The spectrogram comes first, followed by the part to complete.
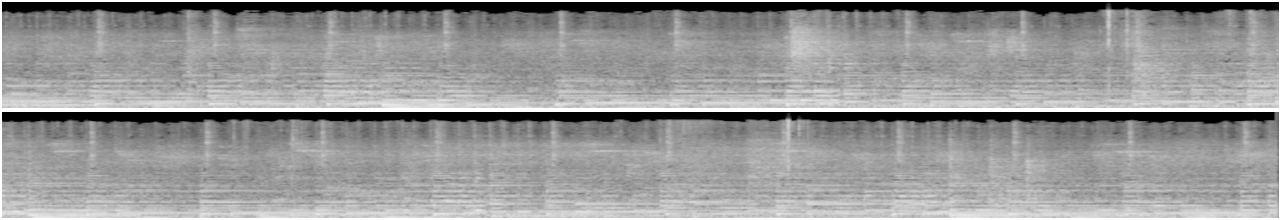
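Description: Background instrumental music, its sustained notes changing in steps like a chord progression.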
